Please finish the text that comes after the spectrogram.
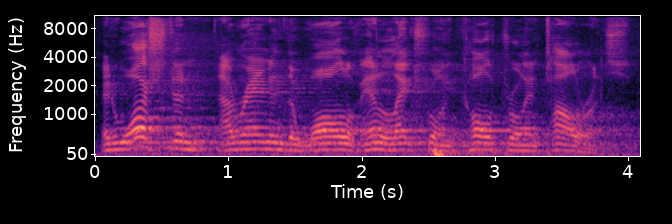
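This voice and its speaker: A man's voice: on the high side, quick pace, a little mellow. A man in his sixties with a pronounced East Texas accent gives a commencement speech, telling personal anecdotes in a folksy, wry storytelling manner. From East Texas, United States. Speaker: commencement speaker. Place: large hall, speaking at a ceremony. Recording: echoey hall with long reverb.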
